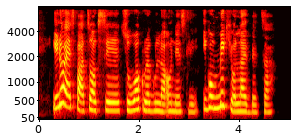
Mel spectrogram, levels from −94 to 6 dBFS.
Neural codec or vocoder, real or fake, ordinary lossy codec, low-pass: none; real; none; 7.2 kHz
